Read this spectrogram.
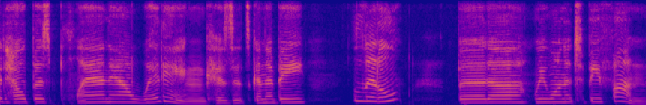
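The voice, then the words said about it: Melbourne Australian accent. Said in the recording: “What a pleasant voice message to get. I love a Melburnian accent.”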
